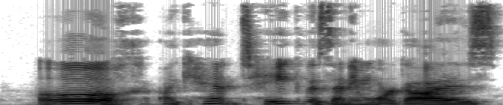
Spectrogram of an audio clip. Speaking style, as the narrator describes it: Lena groaned

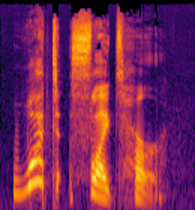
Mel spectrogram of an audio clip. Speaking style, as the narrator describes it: Dorian hisses

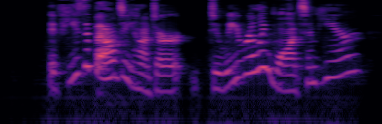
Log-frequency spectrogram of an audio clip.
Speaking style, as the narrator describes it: She asks softly

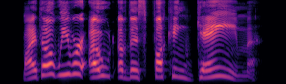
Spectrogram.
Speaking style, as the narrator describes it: Dave blurts out

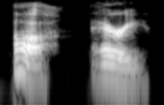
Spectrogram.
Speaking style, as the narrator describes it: Dumbledore's voice came, rasping through the oppressive dark

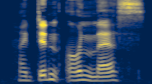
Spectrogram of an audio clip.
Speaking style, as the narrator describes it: he mutters

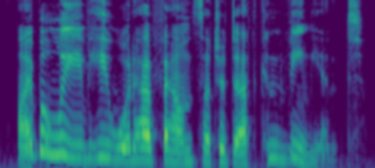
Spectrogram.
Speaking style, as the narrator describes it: Iroh said coldly

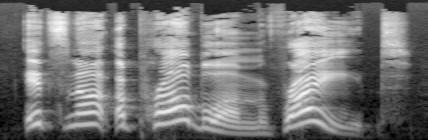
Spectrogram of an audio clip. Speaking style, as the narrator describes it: Brink says a little too loudly

